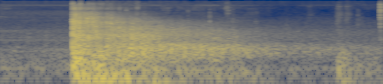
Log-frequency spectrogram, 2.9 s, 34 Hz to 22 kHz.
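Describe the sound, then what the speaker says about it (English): A grenade goes off in the tactical game Door Kickers 2: one sudden loud blast with a long rumbling decay, then a smaller thud near the end. "Preemptively, I'm just gonna put a grenade over here just to see if it gets any reactions."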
